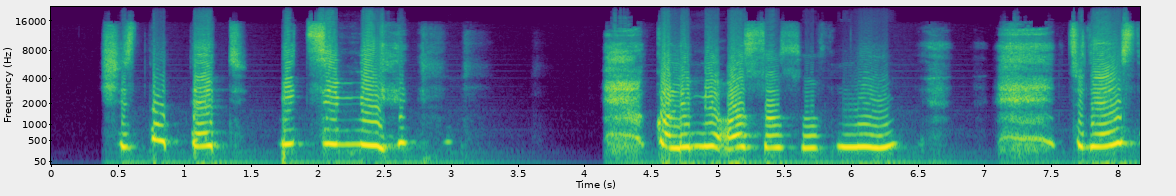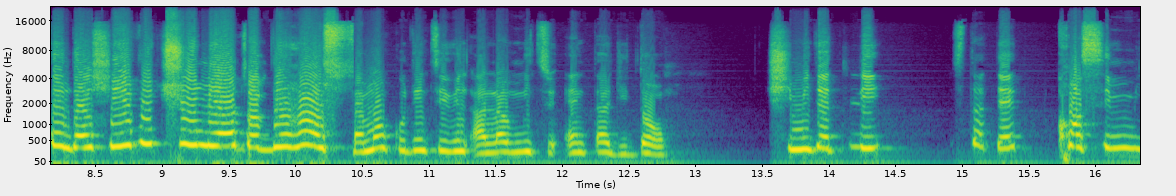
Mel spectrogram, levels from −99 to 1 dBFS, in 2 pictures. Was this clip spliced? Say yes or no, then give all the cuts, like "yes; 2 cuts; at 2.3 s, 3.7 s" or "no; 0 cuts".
yes; 1 cut; at 10.3 s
